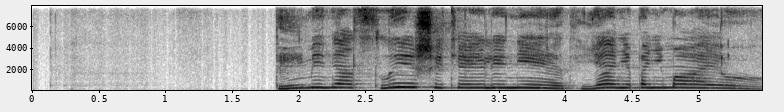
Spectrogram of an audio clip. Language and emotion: Russian, positive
